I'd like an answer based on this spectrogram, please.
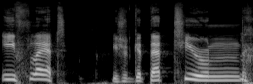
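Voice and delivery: very dry delivery, slightly high pitch. Acting out a favorite moment with Arthur's dad driving him to the lesson, in a very dry Alan Rickman accent. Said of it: "that accent is very very dry".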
